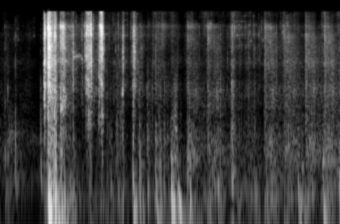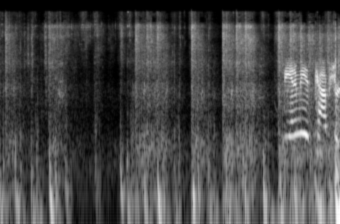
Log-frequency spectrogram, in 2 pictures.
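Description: Footsteps thud quickly on hard ground.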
